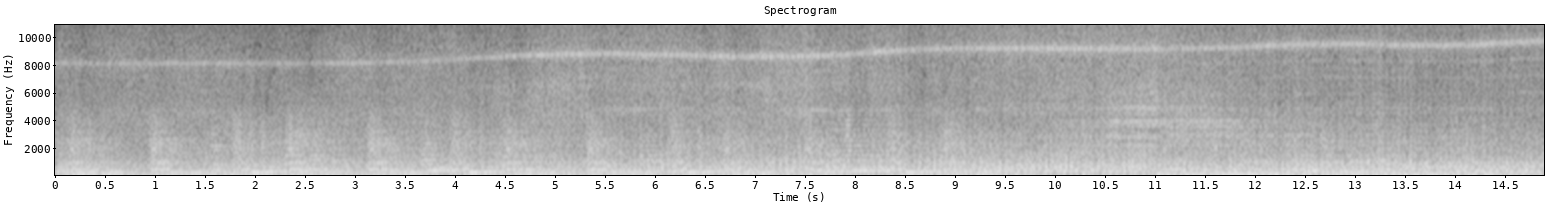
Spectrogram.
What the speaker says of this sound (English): Ben Bacal, a helicopter tour of what San Diego has to offer in the luxury real estate market from the sky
